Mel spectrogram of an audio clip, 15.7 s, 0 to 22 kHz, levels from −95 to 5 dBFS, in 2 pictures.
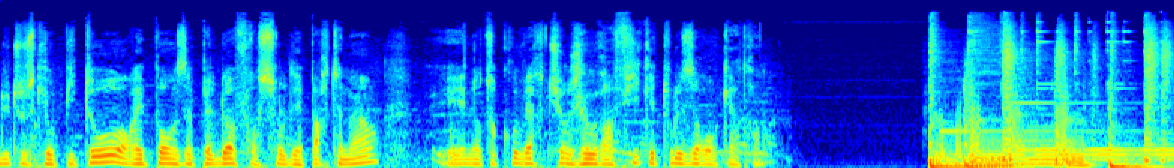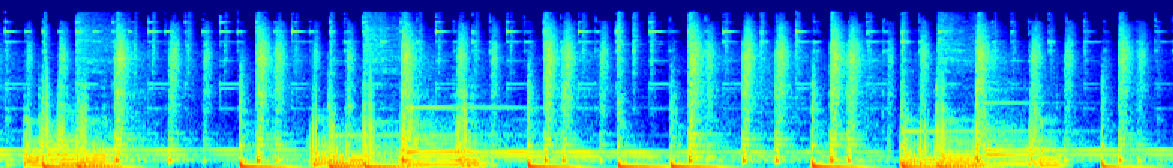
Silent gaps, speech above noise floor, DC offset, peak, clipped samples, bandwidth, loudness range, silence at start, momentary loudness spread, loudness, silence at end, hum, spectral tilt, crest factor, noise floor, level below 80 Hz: none; 47 dB; under 0.1%; -6 dBFS; under 0.1%; 16.5 kHz; 2 LU; 0 s; 8 LU; -25 LUFS; 0 s; none; -5.5 dB/octave; 18 dB; -71 dBFS; -28 dBFS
